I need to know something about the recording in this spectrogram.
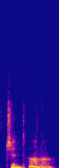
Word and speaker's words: Gintama: grab another pack so this is Gintama which is the soft G uh Gintama is a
